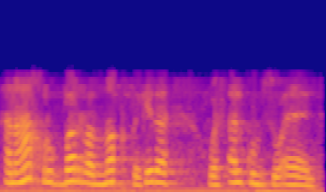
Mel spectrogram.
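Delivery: ordinary delivery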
